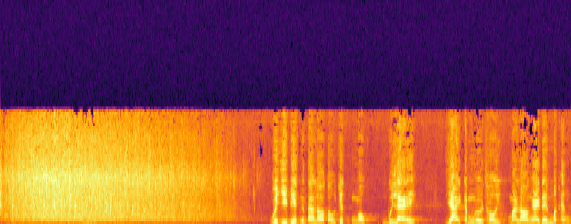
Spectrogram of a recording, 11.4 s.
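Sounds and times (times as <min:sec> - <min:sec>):
crowd applauding: 0:00.0 - 0:05.0
speech: 0:05.4 - 0:11.4.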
